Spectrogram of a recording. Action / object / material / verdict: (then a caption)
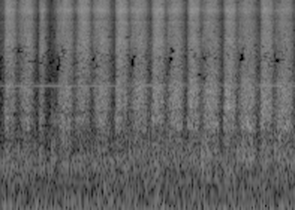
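scrape / woven textile rug scrubbed with a stiff bristle brush / textile / none. A flat, thin, patterned woven textile rug lying on a wet, muddy outdoor floor is scrubbed back and forth with a long-handled stiff-bristle push brush in muddy, soapy water. Steady, rhythmic, bright scratchy swishes repeat about twice a second, each a hissy rasp with almost no low end.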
